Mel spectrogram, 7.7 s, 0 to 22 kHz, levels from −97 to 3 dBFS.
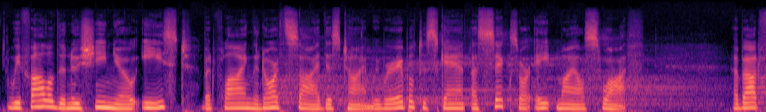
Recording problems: echo of what is said; faint; from 2.5 s on; 110 ms later, 20 dB below the speech

